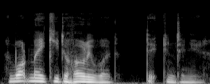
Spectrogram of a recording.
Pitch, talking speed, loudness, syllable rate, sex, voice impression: 115 Hz, 230 wpm, -15 LUFS, 7.0 syllables/s, male, masculine, very adult-like, slightly muffled, slightly sincere, calm, reassuring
